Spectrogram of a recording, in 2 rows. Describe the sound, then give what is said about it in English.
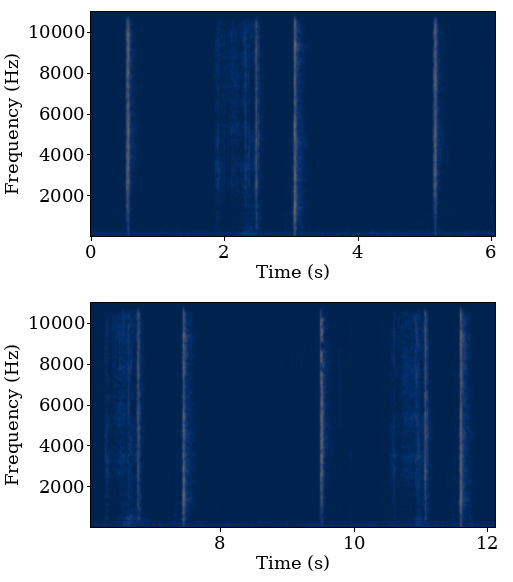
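Crisp mechanical shutter clicks from a Zeiss Icon, an old film camera from the 1960s and 1970s: four sharp snaps spaced a few seconds apart, each preceded by a softer whirring wind-and-cock sound, clear with no talking. “the Zeiss Icon, which is an old film camera from the 60s and the 70s that is the actual shutter sound”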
